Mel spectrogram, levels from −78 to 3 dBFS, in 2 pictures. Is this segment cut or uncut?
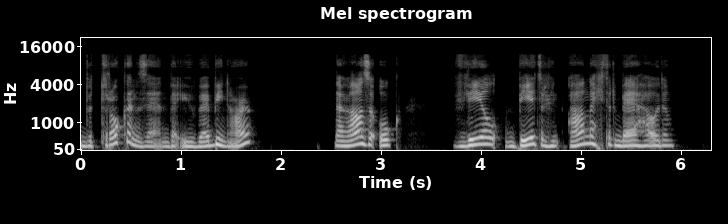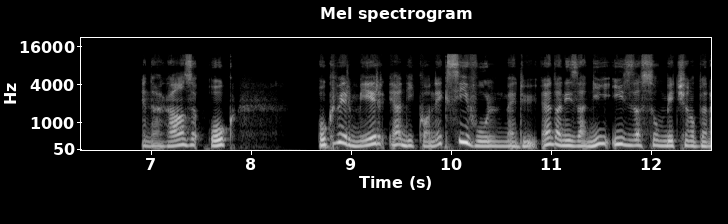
cut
